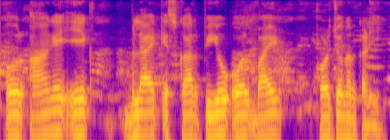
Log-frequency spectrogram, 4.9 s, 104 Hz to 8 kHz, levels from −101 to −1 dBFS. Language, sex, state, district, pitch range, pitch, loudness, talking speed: Hindi, male, Madhya Pradesh, Bhopal, 110-120 Hz, 115 Hz, -16 LUFS, 125 wpm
